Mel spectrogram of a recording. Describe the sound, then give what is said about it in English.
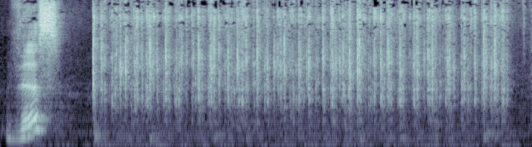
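Rapid, continuous clacking of keys on a clicky mechanical keyboard, fairly loud, with dense overlapping clicks after a brief vocal sound at the start. “This doesn't sound good over the mic. It's very clicky.”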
